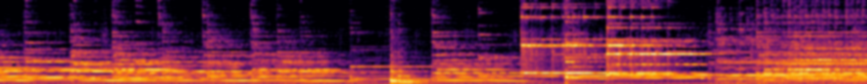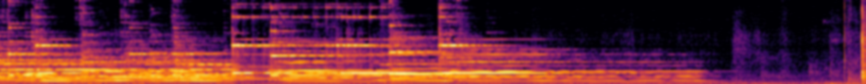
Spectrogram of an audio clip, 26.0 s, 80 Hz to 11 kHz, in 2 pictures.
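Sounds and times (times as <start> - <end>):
handbell choir ringing chords: 5.9 - 6.7.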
